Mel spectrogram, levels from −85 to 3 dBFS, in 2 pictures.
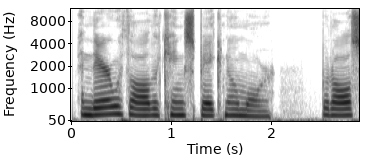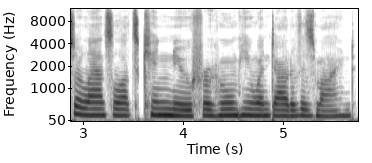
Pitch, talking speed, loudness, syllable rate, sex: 185 Hz, 220 wpm, -15 LUFS, 5.3 syllables/s, female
